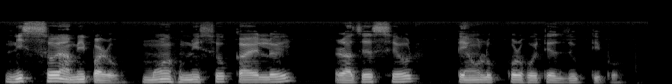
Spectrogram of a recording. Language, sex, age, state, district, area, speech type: Assamese, male, 45-60, Assam, Tinsukia, rural, read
